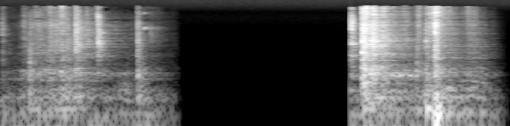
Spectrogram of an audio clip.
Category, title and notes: Sound effects > Objects / House appliances
DOORAppl-Samsung Galaxy Smartphone, CU Breville Smart Oven Pro Door, Open, Close Nicholas Judy TDC
A Breville Smart Oven Pro door opening and closing. Recorded at Target.
open, oven, Phone-recording, smart-oven, foley, door, close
